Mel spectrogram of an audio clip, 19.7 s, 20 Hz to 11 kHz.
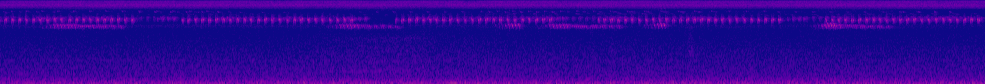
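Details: Chorus of autumn insects by rice fields heavy with ripe grain, captured with a ZOOM H1essential; an unbroken piercing whine overlaid by rapid pulsed chirping trains and brief lower buzzy trills, with faint low rumble beneath.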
